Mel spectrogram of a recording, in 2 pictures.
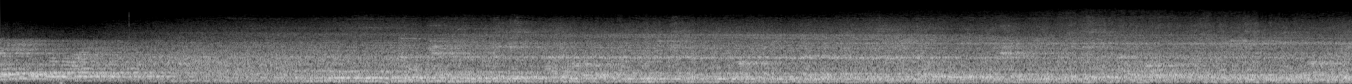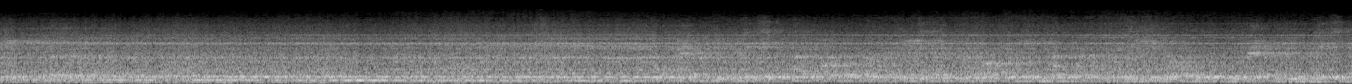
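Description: A high-speed train rolls slowly through a large echoing station hall, its motors whining.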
